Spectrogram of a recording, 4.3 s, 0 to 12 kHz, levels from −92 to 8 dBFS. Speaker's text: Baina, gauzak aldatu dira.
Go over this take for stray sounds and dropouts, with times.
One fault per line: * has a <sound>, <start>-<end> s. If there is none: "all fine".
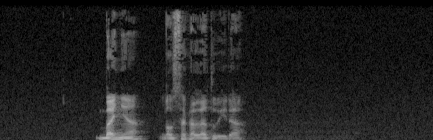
all fine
